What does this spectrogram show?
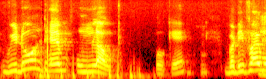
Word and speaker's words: umlaut: Okay, as you can see, those 2 dots, and these 2 dots they are called Umlaut. umlaut. Exactly, exactly, and that's exactly how it is pronounced in German.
